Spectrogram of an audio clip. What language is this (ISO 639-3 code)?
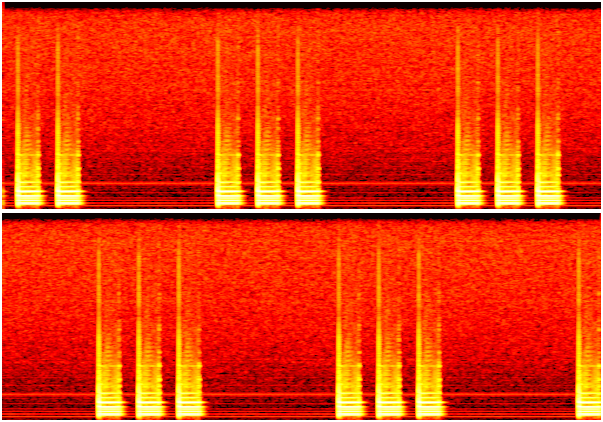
est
